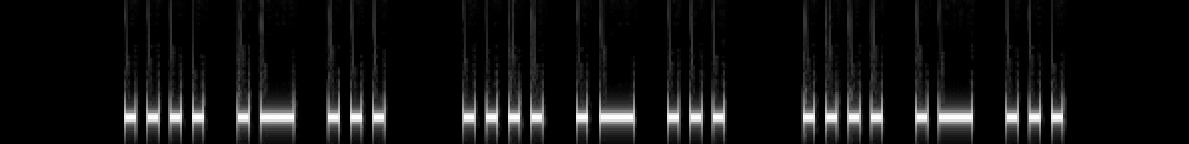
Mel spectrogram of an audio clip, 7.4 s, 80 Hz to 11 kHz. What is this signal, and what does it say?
Morse code, heard as a keyed tone, about 17 wpm, 700 Hz. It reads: HAS HAS HAS
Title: Top 100 Words Repeated 17wpm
